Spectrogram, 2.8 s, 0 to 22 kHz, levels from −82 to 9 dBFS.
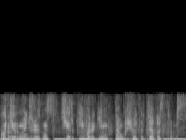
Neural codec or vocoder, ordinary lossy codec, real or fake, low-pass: none; MP3, 48 kbps; real; 7.2 kHz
